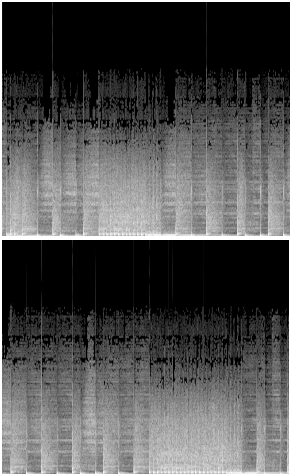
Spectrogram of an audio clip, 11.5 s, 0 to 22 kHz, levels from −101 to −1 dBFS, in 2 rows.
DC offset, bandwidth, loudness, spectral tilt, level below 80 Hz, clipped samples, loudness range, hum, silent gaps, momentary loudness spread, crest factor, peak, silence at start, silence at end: 0.2%; 11 kHz; -13 LUFS; -5.5 dB/octave; -20 dBFS; under 0.1%; 5 LU; none; none; 8 LU; 12 dB; 0 dBFS; 0 s; 0 s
